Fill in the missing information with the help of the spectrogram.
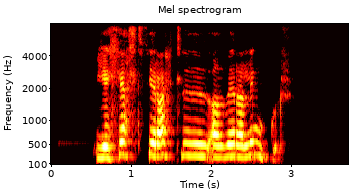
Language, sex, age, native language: Icelandic, female, 30-39, Icelandic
